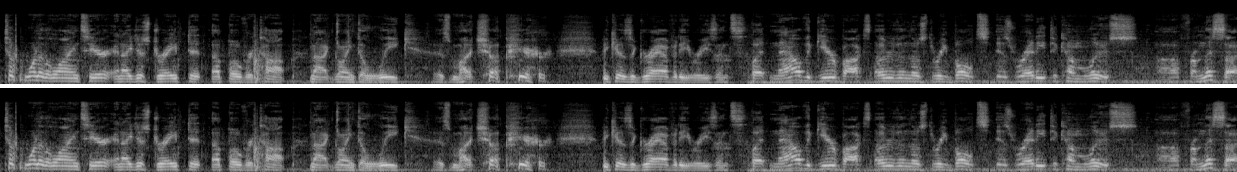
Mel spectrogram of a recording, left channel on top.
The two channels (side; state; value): both; identical; correlation 1.00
